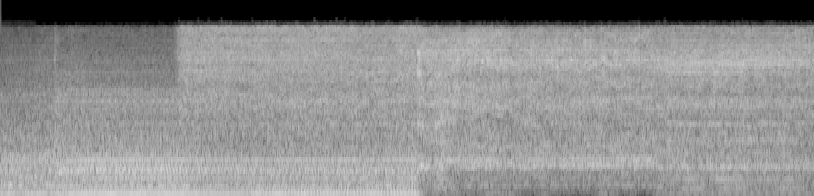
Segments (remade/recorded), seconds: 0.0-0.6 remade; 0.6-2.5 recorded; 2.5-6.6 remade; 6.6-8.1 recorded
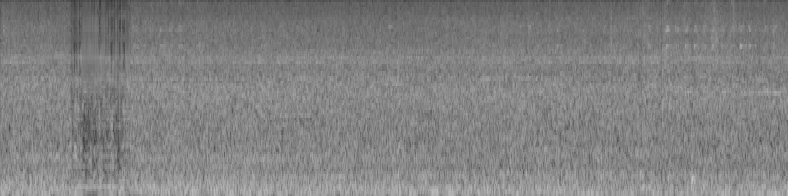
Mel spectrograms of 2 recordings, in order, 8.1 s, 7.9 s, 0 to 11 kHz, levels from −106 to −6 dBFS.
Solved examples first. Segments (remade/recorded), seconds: 0.0-0.7 recorded; 0.7-1.3 remade; 1.3-7.9 recorded

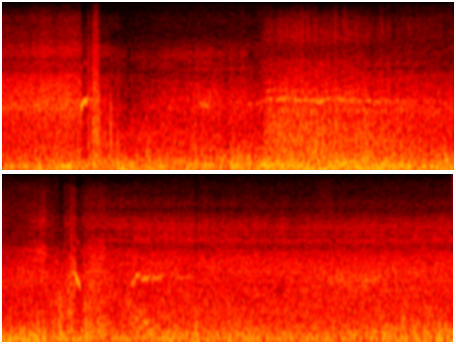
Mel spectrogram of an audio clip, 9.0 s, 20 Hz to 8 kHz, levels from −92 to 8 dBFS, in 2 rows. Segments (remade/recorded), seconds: 0.0-1.8 remade; 1.8-2.9 recorded; 2.9-9.0 remade

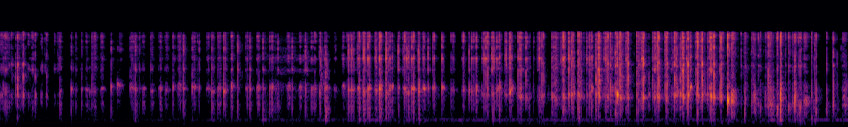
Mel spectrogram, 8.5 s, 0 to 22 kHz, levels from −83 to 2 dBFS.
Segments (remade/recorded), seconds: 0.0-8.5 recorded

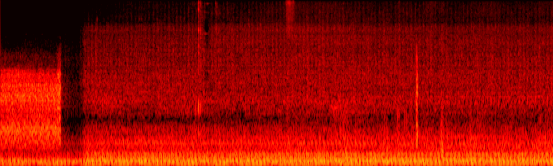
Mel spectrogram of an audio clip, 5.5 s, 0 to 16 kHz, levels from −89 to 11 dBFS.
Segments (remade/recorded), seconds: 0.0-5.5 recorded

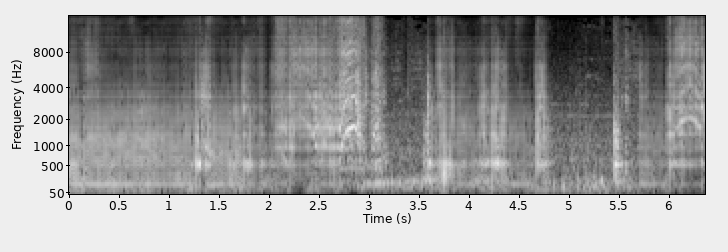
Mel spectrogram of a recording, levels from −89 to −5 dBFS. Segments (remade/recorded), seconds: 0.0-2.7 remade; 2.7-3.6 recorded; 3.6-4.8 remade; 4.8-5.7 recorded; 5.7-6.4 remade

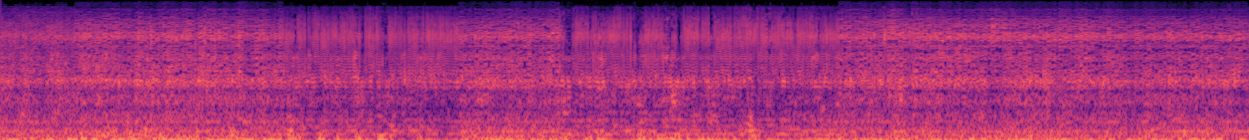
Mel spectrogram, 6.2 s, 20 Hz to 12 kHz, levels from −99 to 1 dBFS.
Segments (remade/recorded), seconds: 0.0-1.4 recorded; 1.4-2.3 remade; 2.3-2.8 recorded; 2.8-4.2 remade; 4.2-6.2 recorded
